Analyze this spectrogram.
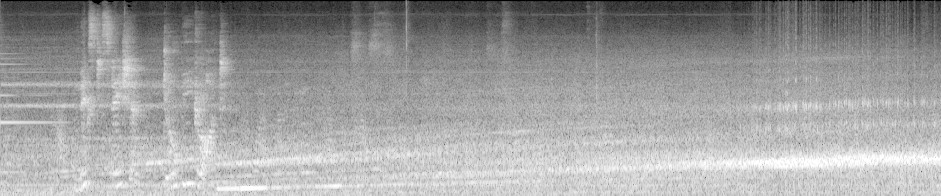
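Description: A subway train pulls out of a station, its motor whining and rising in pitch.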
